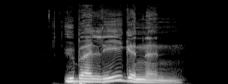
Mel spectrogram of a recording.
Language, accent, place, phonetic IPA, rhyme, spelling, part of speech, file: German, Germany, Berlin, [ˌyːbɐˈleːɡənən], -eːɡənən, überlegenen, adjective, De-überlegenen.ogg
- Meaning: inflection of überlegen: 1. strong genitive masculine/neuter singular 2. weak/mixed genitive/dative all-gender singular 3. strong/weak/mixed accusative masculine singular 4. strong dative plural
